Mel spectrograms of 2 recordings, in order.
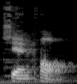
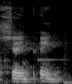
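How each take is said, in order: First: It is said with a French pronunciation. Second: It is said with an English pronunciation.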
